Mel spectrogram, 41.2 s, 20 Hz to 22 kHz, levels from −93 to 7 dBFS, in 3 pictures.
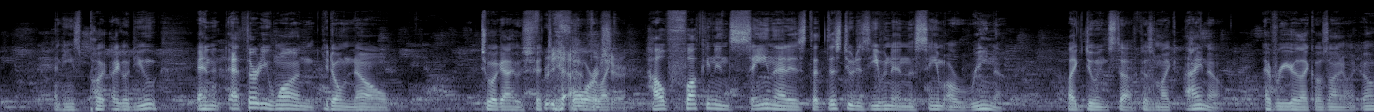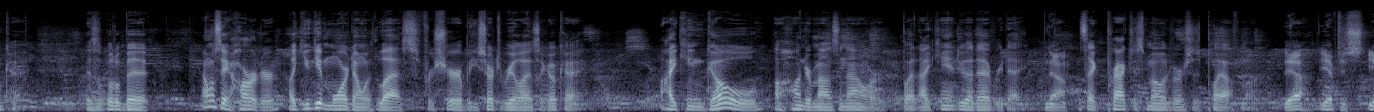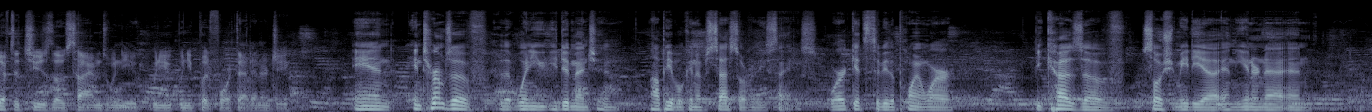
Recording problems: chatter from many people; noticeable; throughout; 15 dB below the speech

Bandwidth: 14.5 kHz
